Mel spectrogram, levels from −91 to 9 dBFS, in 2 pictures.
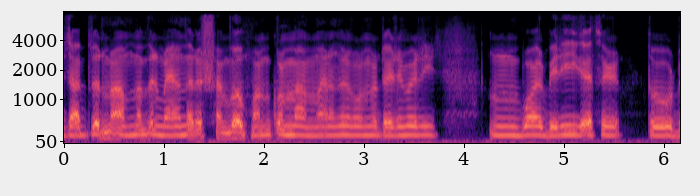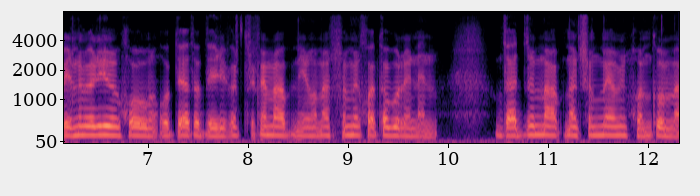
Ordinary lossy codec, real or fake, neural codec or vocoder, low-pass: none; fake; autoencoder, 22.05 kHz, a latent of 192 numbers a frame, VITS, trained on many speakers; 7.2 kHz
